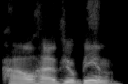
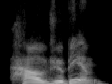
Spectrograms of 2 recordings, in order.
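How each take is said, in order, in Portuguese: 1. A palavra 'have' é pronunciada por completo. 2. A palavra 'have' é abreviada para o som de 've.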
